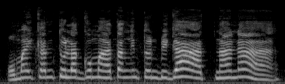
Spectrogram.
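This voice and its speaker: Brief: actress as guarded village store owner, high sharp voice, questioning, matter-of-fact, comedy drama. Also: female voice, normal speed, dry recording. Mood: reluctant, wary. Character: guarded female village shopkeeper selling on credit reluctantly.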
